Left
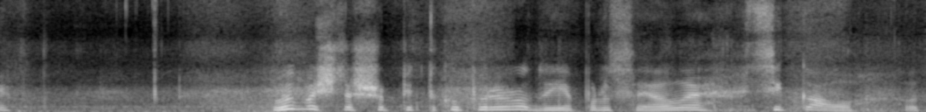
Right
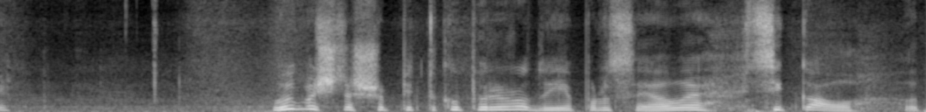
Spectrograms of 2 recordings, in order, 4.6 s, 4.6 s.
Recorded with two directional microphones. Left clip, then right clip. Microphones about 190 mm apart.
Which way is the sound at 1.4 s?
60° right (ahead or behind).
